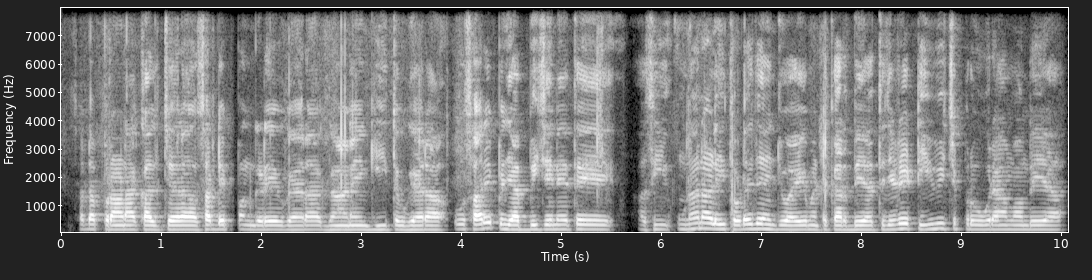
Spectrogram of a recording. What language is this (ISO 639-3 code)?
pan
